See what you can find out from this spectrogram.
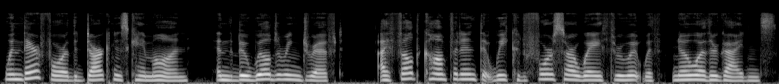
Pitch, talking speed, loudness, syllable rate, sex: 205 Hz, 195 wpm, -17 LUFS, 5.4 syllables/s, female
